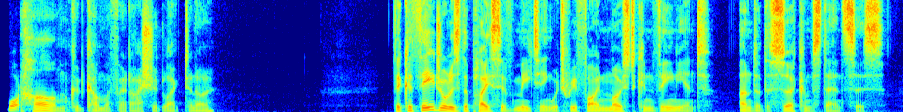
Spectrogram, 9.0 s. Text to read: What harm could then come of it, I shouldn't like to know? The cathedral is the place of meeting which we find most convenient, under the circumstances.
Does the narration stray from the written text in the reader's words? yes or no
yes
